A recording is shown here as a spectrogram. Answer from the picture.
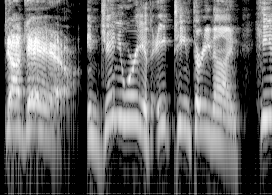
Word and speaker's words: Daguerre: That's exactly how you should say his name, Daguerre.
